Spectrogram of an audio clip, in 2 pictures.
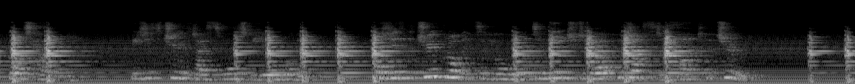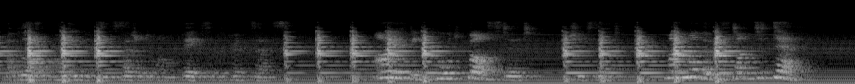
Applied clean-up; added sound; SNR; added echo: none; Electric guitar; -3 dB; reverberation time 0.6 s.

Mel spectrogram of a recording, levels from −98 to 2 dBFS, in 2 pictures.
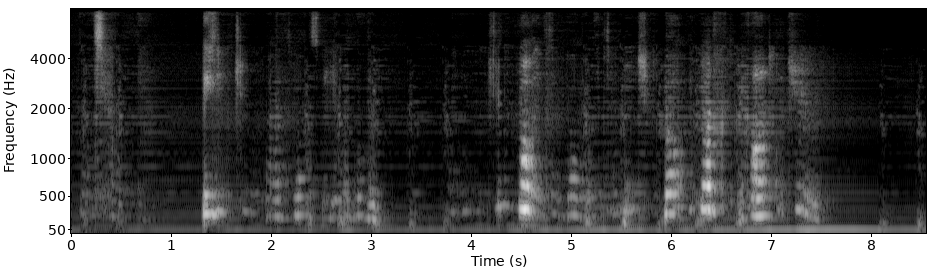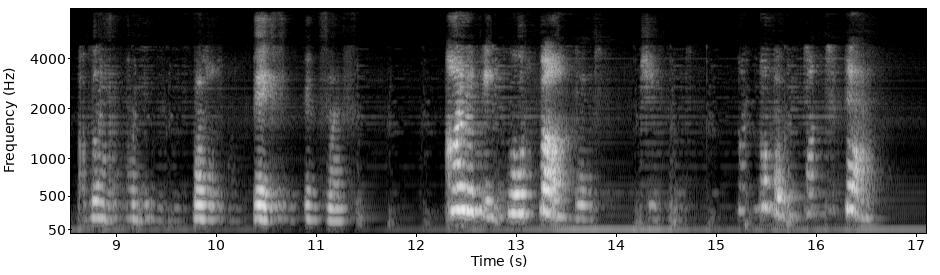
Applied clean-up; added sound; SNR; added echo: neural mask model DeepFilterNet 3.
